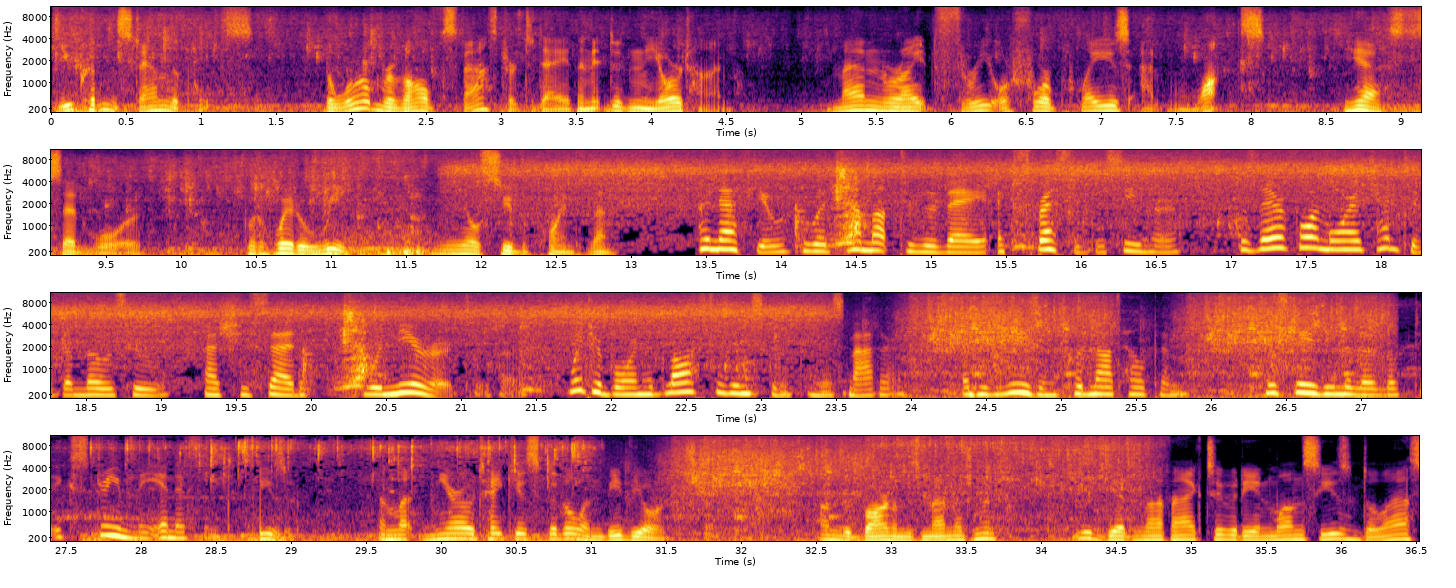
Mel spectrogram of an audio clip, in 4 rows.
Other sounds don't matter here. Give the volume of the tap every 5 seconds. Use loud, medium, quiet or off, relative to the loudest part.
medium, quiet, loud, loud, loud, loud, loud, off.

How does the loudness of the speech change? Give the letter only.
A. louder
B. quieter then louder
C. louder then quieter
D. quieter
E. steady
E.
